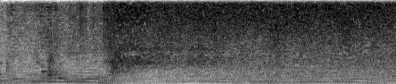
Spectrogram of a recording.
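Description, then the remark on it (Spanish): A shower runs in a bathroom with a steady, dense hiss of spraying water that swells in the first second and then holds constant and loud throughout. “El agua corre llenando el baño”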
